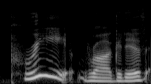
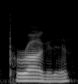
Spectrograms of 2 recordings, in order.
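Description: First: The first syllable is said as 'pre'. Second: The first syllable is said as 'per'. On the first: "you say it's actually prerogative" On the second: "we just kind of smush it into P-E-R"

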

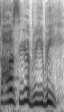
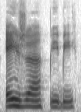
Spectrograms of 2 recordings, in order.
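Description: First: The first name sounds like 'Ossia'. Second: The first name sounds like 'Asia'. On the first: The speaker calls it right. "it's Ossia Beebe" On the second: The speaker calls it wrong. "Janet Parshall proudly said"

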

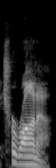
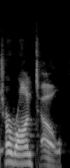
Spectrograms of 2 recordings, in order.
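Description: First: The second T is dropped. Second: The second T is clearly pronounced. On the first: The speaker calls it right. "I never pronounce the second T" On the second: The speaker calls it wrong. "I did the Toronto"

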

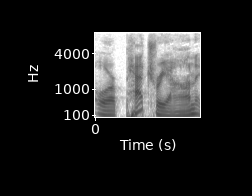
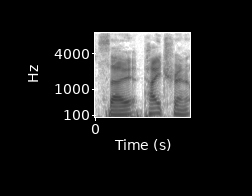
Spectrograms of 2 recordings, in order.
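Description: First: It is said in an American accent. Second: It is said in an Australian accent.

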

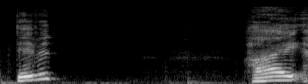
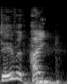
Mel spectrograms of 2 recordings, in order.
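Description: First: There is a long pause before hi. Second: Hi follows David almost immediately.

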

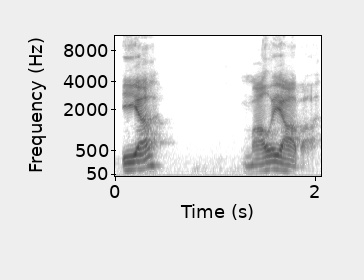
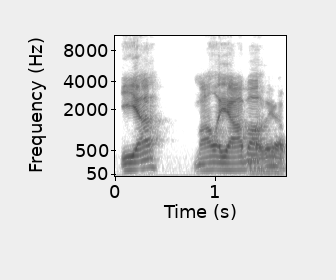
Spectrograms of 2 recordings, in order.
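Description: First: The name is said slowly with a pause inside. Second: The name is said quickly without any pause. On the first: "if you just put a little pause in it" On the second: "and then just kind of speed it up"

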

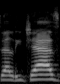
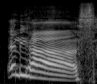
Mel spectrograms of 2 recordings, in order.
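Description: First: The name is said as 'Ellie Jazz'. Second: The name is not said as 'Ellie Jazz'. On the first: This is the speaker's real name. The speaker calls it right. "it's Ellie Jazz, guys" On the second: This is how the introducers said it. The speaker calls it wrong. "they mispronounced your name"

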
